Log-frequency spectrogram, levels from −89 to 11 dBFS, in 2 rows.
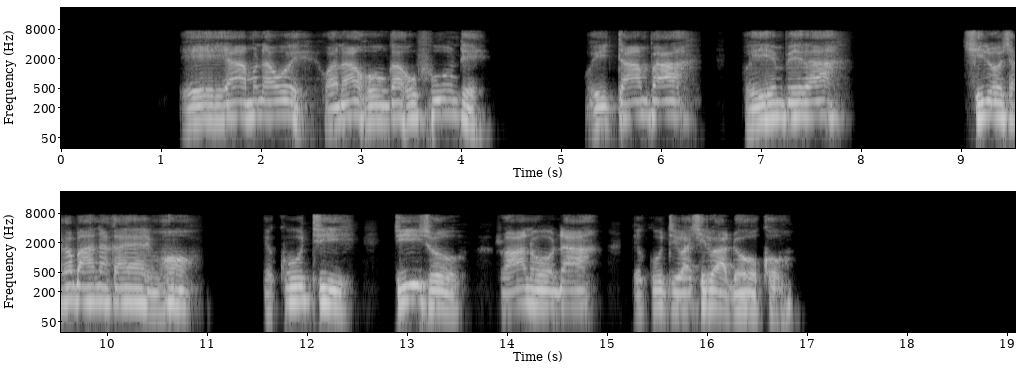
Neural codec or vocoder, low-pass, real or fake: vocoder, 22.05 kHz, 80 mel bands, WaveNeXt; 7.2 kHz; fake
